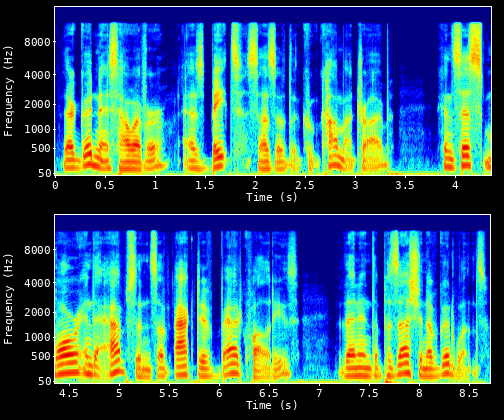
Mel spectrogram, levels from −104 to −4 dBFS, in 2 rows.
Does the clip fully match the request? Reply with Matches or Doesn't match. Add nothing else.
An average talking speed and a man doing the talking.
Matches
